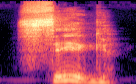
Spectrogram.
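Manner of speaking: angry, furious shout, yelling out. Reading a story aloud, a character calls out: angry shout. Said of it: "shouted Kirana angrily".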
